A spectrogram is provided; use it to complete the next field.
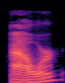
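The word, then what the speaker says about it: hour: lone word that includes words like honor honest our h o r air h e i r and the American pronunciation of h e RB as herb so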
